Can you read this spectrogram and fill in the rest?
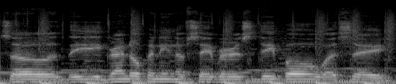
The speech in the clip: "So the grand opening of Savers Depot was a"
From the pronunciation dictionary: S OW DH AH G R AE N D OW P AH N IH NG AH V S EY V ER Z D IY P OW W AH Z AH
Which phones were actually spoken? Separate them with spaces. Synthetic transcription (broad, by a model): S OW DH AH G R AE N D OW P AH N IH NG AH V S EY V ER Z D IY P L W AH Z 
